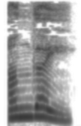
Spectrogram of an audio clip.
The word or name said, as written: ಅಂಗೈ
